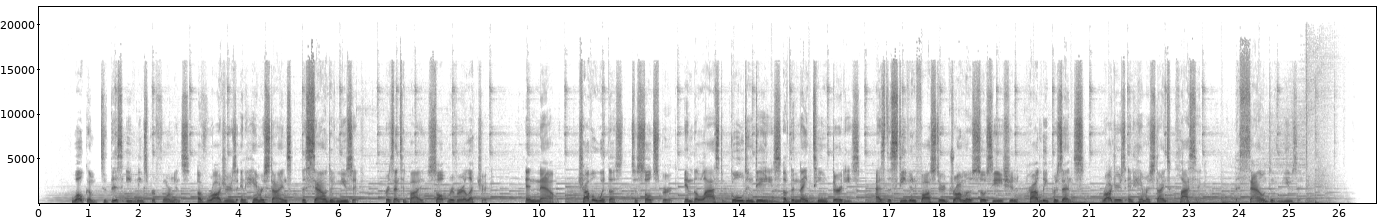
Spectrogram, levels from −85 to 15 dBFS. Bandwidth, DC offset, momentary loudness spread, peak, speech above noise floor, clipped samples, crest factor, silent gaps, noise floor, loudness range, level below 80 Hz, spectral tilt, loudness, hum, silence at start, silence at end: 18.5 kHz; under 0.1%; 12 LU; -2 dBFS; 41 dB; under 0.1%; 16 dB; none; -58 dBFS; 4 LU; -32 dBFS; -5 dB/octave; -18 LUFS; none; 0.65 s; 0.9 s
